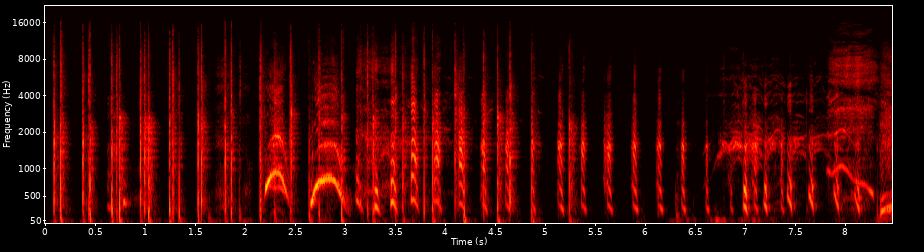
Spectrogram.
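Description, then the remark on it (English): Sharp, rapid hand claps keep going nonstop for several seconds, mixed with squeaky, rising-and-falling tones, before a noisier burst of claps and hiss takes over at the end. “Is clapping so long, so funny.”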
